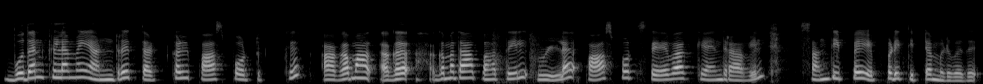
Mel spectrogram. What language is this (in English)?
Tamil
